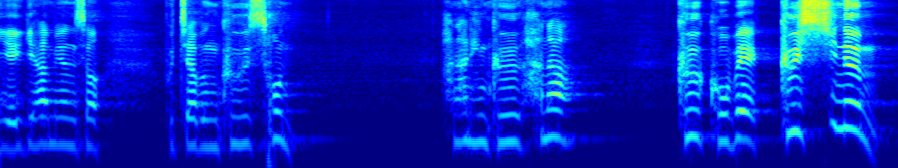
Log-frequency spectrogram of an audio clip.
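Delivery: usual speaking voice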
